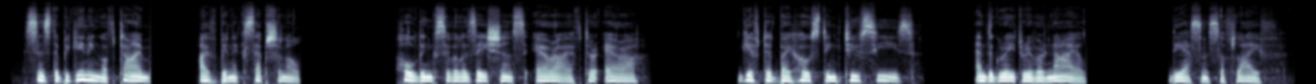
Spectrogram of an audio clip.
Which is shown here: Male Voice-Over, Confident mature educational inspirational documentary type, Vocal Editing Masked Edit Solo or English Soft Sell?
Confident mature educational inspirational documentary type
